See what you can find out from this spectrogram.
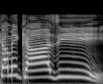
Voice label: "kamikaze", Rasta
